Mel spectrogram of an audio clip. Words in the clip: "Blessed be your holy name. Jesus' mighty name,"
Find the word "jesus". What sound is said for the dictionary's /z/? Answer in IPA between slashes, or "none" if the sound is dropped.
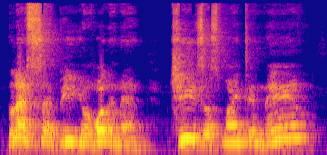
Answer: /z/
